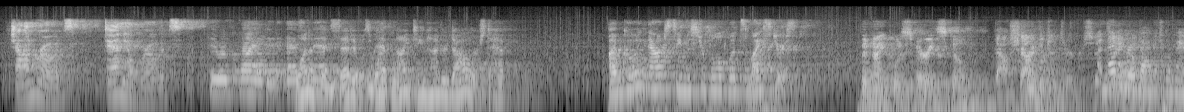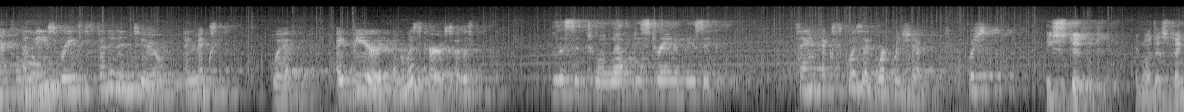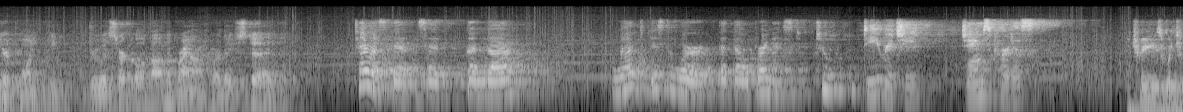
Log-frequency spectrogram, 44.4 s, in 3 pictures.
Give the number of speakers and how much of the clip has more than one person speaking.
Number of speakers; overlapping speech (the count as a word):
eight, about 8%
